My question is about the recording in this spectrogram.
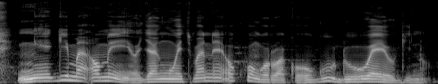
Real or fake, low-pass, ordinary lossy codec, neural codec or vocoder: real; none; none; none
